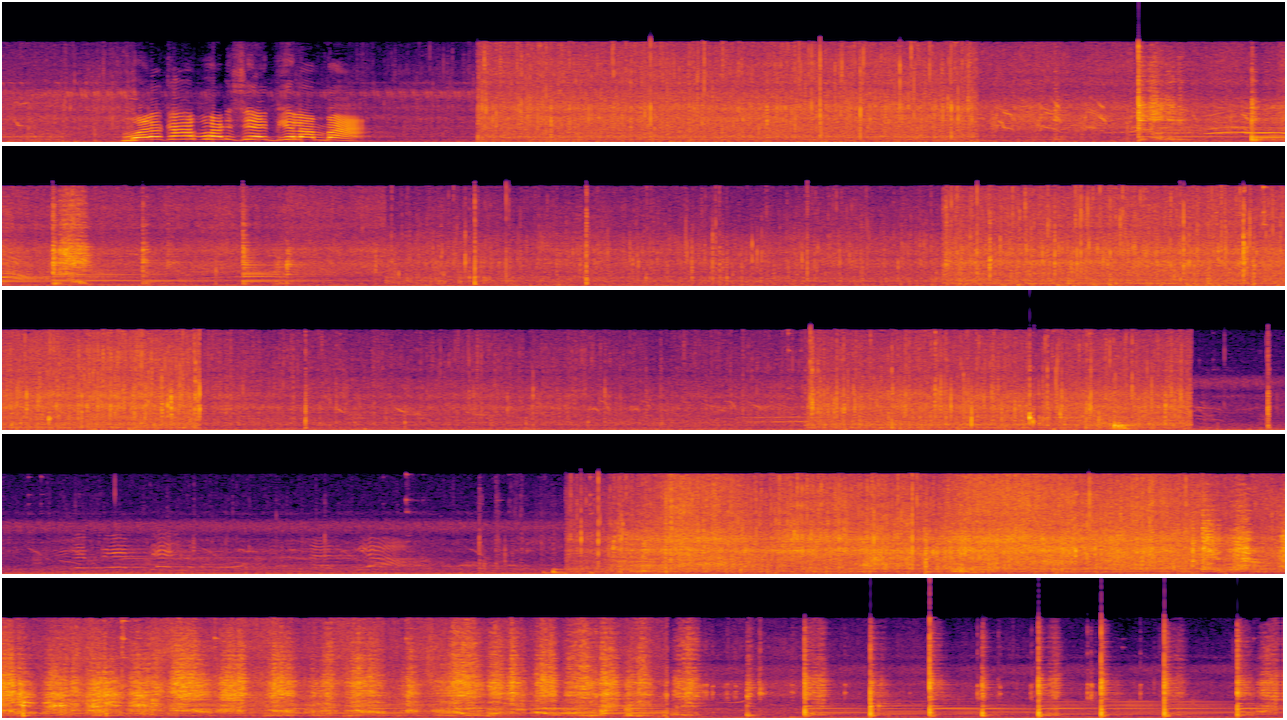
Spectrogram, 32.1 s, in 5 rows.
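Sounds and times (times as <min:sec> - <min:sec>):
masala sizzling in a pan: 0:00.0 - 0:18.8, 0:22.0 - 0:32.0
metal spatula striking a pan: 0:05.3 - 0:08.2, 0:25.1 - 0:32.0.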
